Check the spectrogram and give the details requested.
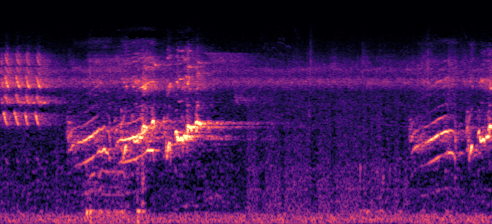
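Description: A bird calling in three bursts of quick, rising whistled notes: one as it begins, a louder run about a second in, and another near the end.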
